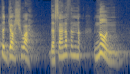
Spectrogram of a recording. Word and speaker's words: Nun: Joshua, the son of Noon, noon actually ang pronunciation niyan. Hindi siya anak ng madre. Noon.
